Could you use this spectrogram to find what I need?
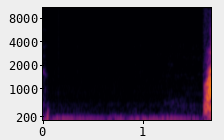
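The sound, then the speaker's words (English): A low, rumbling tiger growl sound effect holds steady for over a second, then bursts into a sudden, much louder snarl right at the end. No one speaks. “I want the tiger growl again.”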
